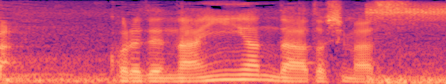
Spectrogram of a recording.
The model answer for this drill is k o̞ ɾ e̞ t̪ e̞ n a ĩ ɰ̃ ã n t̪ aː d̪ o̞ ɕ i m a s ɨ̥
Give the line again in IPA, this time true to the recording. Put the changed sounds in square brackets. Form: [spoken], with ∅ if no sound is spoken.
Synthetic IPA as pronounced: k o̞ ɾ e̞ [d̪] e̞ n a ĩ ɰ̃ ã n [d̪] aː [t̪] o̞ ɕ i m a s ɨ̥

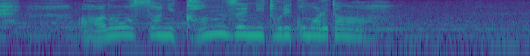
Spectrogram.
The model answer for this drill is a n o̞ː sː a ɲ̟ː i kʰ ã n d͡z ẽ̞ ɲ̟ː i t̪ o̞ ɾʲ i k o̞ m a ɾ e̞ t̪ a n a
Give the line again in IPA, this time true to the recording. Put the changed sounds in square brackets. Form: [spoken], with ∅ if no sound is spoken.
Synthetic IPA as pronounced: a n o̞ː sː a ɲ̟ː i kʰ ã n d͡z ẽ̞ ɲ̟ː i t̪ o̞ ɾʲ i k o̞ m a ɾ e̞ t̪ a n a

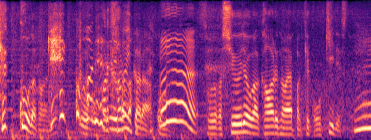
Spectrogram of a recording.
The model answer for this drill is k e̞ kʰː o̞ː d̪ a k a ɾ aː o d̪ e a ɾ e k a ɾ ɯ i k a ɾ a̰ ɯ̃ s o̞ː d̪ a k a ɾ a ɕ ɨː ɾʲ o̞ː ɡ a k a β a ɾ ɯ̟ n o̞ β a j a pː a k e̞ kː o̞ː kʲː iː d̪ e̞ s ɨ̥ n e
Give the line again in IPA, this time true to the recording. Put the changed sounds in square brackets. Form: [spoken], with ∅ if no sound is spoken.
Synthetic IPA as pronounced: k e̞ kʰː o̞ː d̪ a k a ɾ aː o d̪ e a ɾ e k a ɾ ɯ i k a ɾ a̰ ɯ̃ s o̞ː d̪ a k a ɾ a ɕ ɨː ɾʲ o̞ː ɡ a k a β a ɾ ɯ̟ n o̞ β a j a pː a k e̞ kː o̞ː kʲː iː d̪ e̞ s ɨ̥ n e

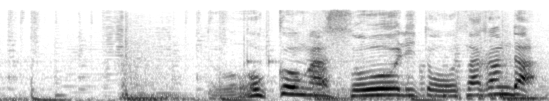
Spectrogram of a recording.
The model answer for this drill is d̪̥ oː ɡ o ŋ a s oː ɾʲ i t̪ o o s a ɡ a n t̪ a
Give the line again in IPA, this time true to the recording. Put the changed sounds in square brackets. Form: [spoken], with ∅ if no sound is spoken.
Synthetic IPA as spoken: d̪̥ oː [k] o ŋ a s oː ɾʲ i t̪ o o s a [k] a n [d̪] a

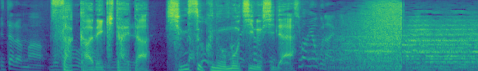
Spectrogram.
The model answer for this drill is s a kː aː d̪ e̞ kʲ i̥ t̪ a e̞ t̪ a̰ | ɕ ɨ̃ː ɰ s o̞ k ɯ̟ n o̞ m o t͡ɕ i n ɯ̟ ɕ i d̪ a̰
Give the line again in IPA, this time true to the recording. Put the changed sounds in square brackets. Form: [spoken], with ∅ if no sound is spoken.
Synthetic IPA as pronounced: s a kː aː d̪ e̞ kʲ i̥ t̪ a e̞ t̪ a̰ | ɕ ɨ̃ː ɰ s o̞ k ɯ̟ n o̞ m o t͡ɕ i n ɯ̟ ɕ i d̪ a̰

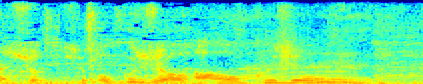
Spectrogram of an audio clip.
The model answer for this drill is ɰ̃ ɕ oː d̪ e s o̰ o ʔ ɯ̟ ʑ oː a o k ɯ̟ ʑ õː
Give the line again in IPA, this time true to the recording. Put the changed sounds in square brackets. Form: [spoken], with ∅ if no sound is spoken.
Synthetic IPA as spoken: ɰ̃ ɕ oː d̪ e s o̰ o [k] ɯ̟ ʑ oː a o k ɯ̟ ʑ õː

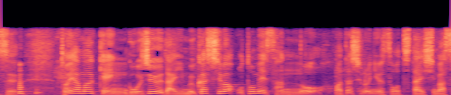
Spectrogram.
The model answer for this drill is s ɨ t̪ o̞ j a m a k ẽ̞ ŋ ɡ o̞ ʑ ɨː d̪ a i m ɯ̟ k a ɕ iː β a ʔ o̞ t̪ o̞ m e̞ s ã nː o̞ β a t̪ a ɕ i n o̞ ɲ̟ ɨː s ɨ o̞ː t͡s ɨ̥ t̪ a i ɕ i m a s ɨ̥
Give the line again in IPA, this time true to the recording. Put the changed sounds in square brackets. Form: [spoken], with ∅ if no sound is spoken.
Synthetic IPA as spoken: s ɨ t̪ o̞ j a m a k ẽ̞ ŋ ɡ o̞ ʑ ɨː d̪ a i m ɯ̟ k a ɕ [i] β a ʔ o̞ t̪ o̞ m e̞ s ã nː o̞ β a t̪ a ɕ i n o̞ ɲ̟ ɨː s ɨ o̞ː t͡s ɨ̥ t̪ a i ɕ i m a s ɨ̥

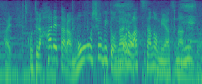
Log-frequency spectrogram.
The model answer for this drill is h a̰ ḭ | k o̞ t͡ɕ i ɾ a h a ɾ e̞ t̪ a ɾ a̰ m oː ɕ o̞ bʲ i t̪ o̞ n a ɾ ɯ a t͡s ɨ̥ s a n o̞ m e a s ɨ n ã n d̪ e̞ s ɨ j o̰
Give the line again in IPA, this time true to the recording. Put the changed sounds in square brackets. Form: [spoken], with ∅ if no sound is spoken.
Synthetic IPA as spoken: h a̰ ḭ | k o̞ t͡ɕ i ɾ a h a ɾ e̞ t̪ a ɾ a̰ m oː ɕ o̞ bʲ i t̪ o̞ n a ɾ ɯ a t͡s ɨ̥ s a n o̞ m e a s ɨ n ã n d̪ e̞ s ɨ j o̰

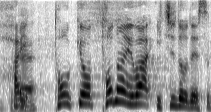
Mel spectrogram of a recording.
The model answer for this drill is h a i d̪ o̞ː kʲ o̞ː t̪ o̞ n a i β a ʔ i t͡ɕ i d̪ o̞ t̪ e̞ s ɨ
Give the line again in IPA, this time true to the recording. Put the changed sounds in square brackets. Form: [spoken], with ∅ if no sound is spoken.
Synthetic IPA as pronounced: h a i [t̪] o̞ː kʲ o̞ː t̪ o̞ n a i β a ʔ i t͡ɕ i d̪ o̞ [d̪] e̞ s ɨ

